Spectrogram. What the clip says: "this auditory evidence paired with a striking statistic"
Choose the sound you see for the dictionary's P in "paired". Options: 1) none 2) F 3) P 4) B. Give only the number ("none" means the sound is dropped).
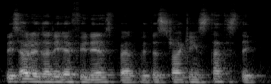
4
